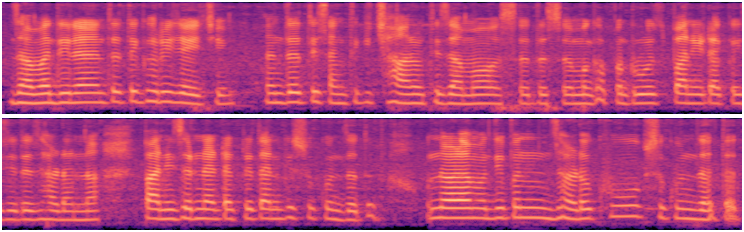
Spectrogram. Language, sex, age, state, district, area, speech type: Marathi, female, 18-30, Maharashtra, Wardha, rural, spontaneous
